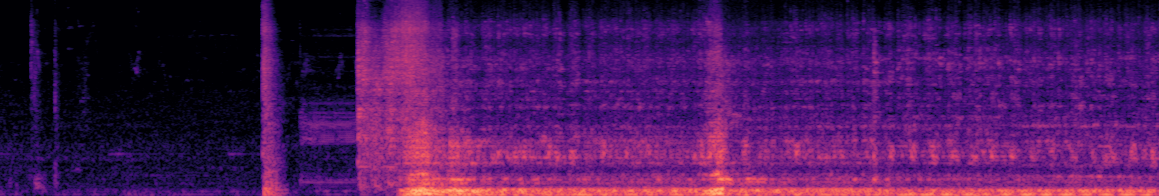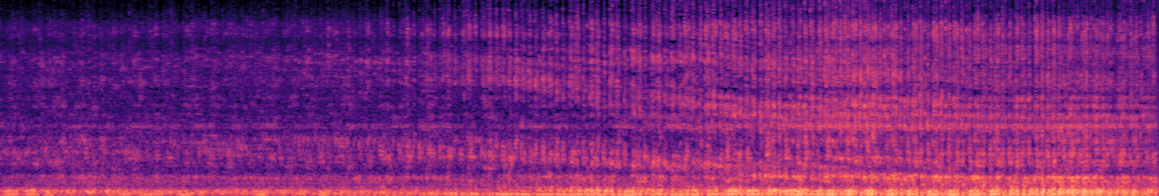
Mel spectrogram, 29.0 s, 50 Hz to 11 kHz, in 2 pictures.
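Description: A single knock, then the turbocharged 351 Windsor V8 of a Fox-body Mustang cranks and catches about five seconds in, gets a short blip of the throttle a few seconds later, and settles into a steady pulsing idle. In the last several seconds the engine note rises and grows louder under light throttle as the car pulls away.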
